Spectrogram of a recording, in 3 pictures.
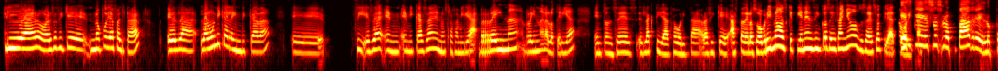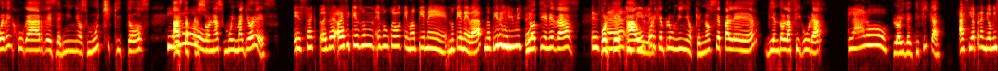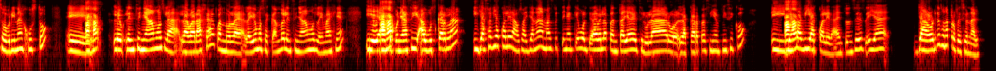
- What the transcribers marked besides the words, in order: laughing while speaking: "no tiene límite"
- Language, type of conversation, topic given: Spanish, podcast, ¿Qué actividad conecta a varias generaciones en tu casa?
